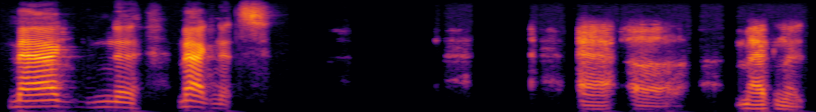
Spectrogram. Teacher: we're gonna use a schwah for that e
